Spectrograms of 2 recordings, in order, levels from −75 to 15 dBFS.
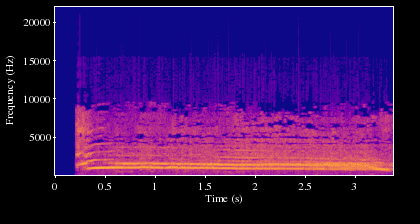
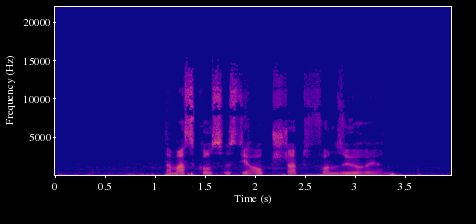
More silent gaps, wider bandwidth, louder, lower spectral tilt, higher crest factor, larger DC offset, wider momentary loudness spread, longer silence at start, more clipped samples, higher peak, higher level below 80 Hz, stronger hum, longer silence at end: neither; second, 13 kHz vs 15 kHz; first, -7 LUFS vs -33 LUFS; second, 2 dB/octave vs -3 dB/octave; second, 8 dB vs 24 dB; neither; second, 2 LU vs 23 LU; first, 0.2 s vs 0.05 s; first, 0.1% vs under 0.1%; first, 0 dBFS vs -12 dBFS; about the same, -50 dBFS vs -46 dBFS; neither; second, 0 s vs 0.25 s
